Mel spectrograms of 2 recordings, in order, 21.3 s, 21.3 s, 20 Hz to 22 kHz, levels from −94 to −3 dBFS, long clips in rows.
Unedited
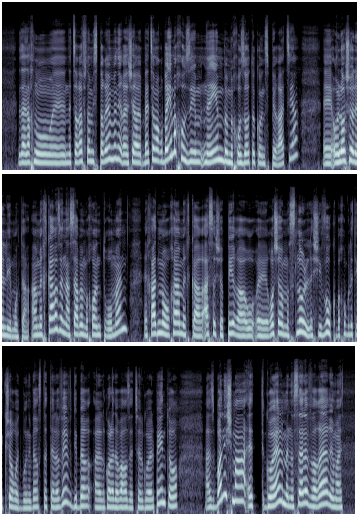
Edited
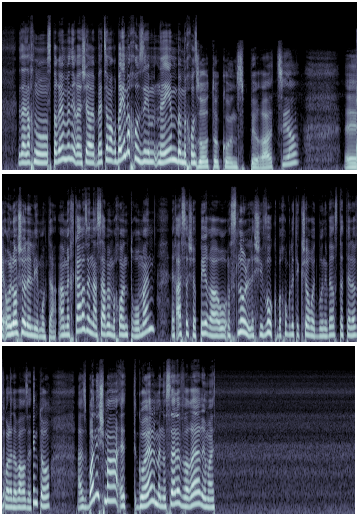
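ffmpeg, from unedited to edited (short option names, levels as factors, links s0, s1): -filter_complex "[0:a]asplit=8[s0][s1][s2][s3][s4][s5][s6][s7];[s0]atrim=end=0.902[s8];[s1]atrim=start=1.828:end=4.814[s9];[s2]atrim=start=4.81:end=6.54,asetpts=PTS-STARTPTS,asetrate=23814,aresample=44100,atrim=end_sample=141283,asetpts=PTS-STARTPTS[s10];[s3]atrim=start=6.536:end=10.032[s11];[s4]atrim=start=11.118:end=12.152[s12];[s5]atrim=start=12.778:end=15.412[s13];[s6]atrim=start=16.268:end=16.852[s14];[s7]atrim=start=17.368[s15];[s8][s9]acrossfade=d=0.004:c1=hsin:c2=hsin[s16];[s16][s10]acrossfade=d=0.004:c1=hsin:c2=hsin[s17];[s17][s11]acrossfade=d=0.004:c1=hsin:c2=hsin[s18];[s18][s12]acrossfade=d=0.004:c1=hsin:c2=hsin[s19];[s19][s13]acrossfade=d=0.004:c1=hsin:c2=hsin[s20];[s20][s14]acrossfade=d=0.004:c1=hsin:c2=hsin[s21];[s21][s15]acrossfade=d=0.004:c1=hsin:c2=hsin"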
